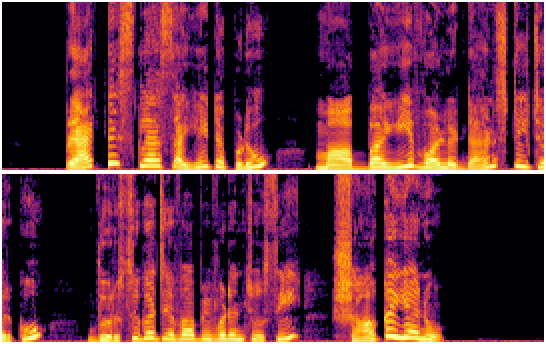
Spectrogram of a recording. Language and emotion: Telugu, surprised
